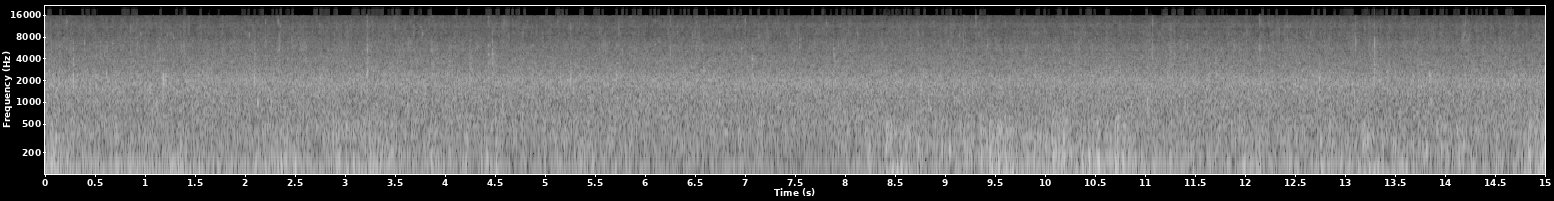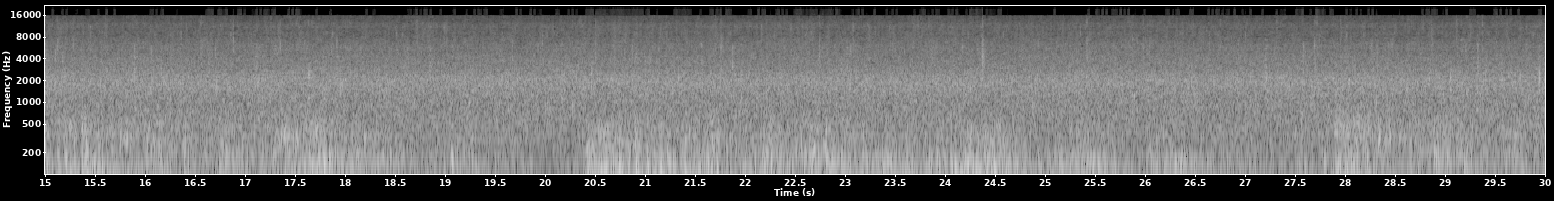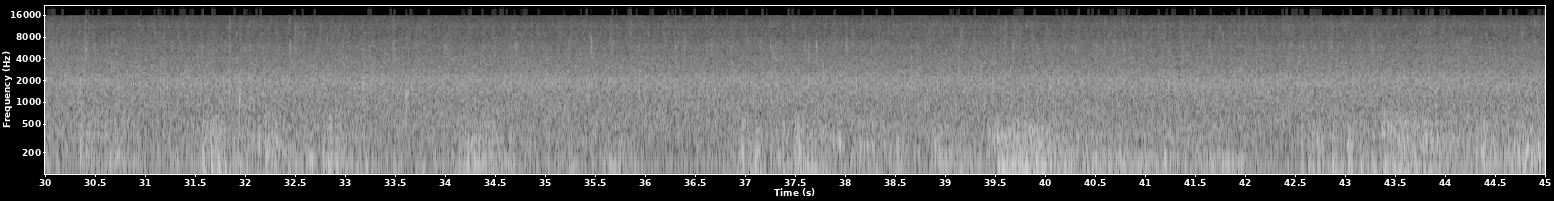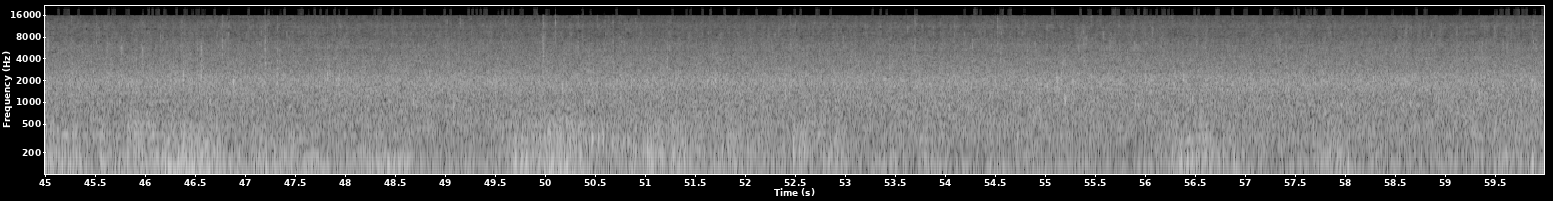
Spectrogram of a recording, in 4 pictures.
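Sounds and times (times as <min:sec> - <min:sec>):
heavy rain: 0:00.0 - 0:59.9
thunder rumbling: 0:20.4 - 0:26.9, 0:36.9 - 0:48.7.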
